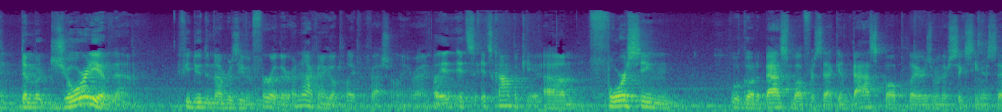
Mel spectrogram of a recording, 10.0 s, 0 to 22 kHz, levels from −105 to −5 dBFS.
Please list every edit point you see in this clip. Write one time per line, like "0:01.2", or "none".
0:04.3
0:05.4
